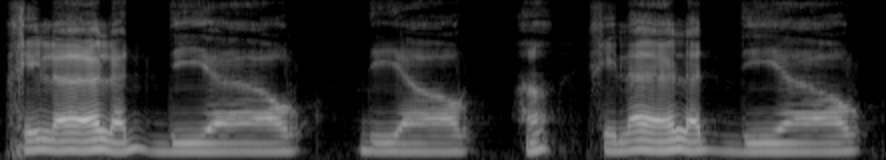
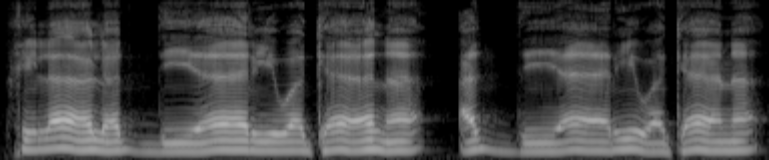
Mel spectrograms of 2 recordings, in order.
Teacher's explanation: الدیار الف لام شمسی و الدیار اگر توقف کردیم با سکون را و الدیار میشه مد عارض سکون به مقدار 2 یا 4 یا 6 حرکت میتونیم مد بدیم و را هم اینجا دیگه حکمش استعلا میشه چون ساکنش کردیم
